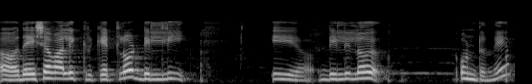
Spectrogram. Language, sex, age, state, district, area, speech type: Telugu, female, 18-30, Telangana, Yadadri Bhuvanagiri, urban, spontaneous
